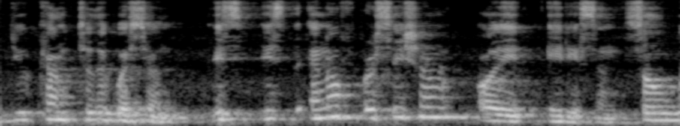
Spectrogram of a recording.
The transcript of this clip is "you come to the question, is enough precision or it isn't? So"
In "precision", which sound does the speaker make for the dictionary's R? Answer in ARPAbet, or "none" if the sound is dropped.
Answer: none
